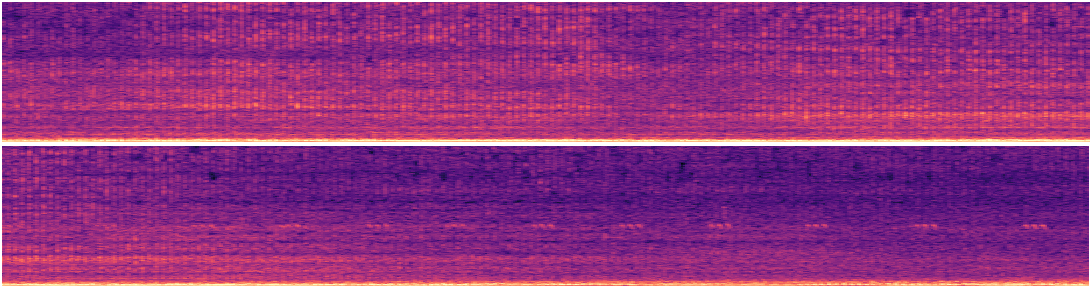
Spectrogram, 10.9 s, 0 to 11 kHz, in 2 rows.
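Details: Kawasaki single on a walk-behind mower idles at a steady, even beat with no misfires, surging or rattles after an ignition coil swap using a John Deere 401v coil to fix a no-start; smooth, healthy idle.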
